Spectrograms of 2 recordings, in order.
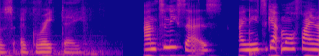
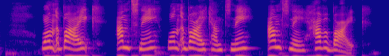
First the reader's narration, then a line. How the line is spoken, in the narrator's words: they all started shouting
